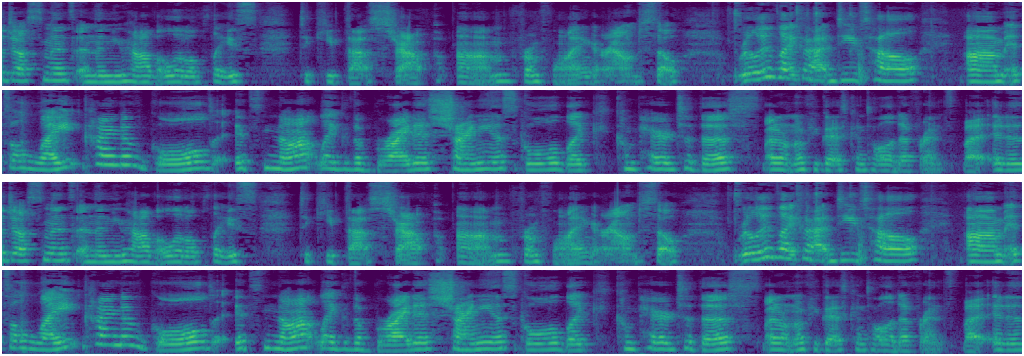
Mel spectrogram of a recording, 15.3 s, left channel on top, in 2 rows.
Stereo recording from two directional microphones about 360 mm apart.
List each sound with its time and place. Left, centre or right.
0.0 s speech: centre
